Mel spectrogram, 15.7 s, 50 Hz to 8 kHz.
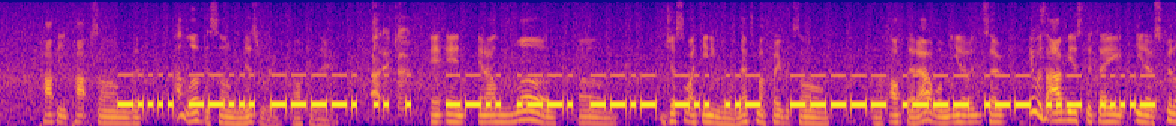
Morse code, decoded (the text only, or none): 679IE ZPQDU 0JWU4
